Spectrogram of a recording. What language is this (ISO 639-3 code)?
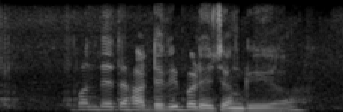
pan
